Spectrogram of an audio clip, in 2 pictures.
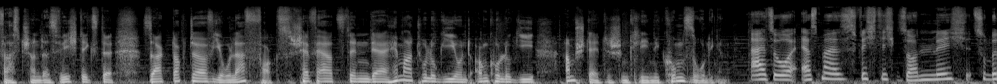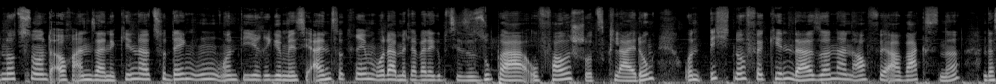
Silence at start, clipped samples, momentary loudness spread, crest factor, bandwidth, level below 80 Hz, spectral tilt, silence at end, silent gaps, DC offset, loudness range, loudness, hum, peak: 0 s; under 0.1%; 5 LU; 18 dB; 16 kHz; -40 dBFS; -5 dB/octave; 0 s; none; under 0.1%; 2 LU; -23 LUFS; none; -4 dBFS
